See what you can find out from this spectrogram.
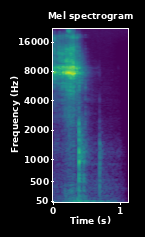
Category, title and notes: Sound effects > Objects / House appliances
GAMEMisc-Blue Snowball Microphone, CU Dominoes Fall Nicholas Judy TDC
Blue-brand, Blue-Snowball, domino, fall, foley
